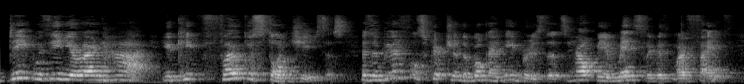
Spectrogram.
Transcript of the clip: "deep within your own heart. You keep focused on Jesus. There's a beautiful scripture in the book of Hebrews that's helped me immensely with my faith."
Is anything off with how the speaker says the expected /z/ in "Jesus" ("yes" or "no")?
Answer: no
